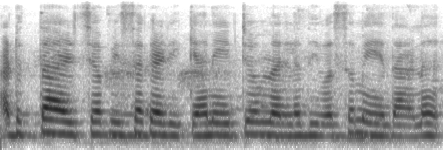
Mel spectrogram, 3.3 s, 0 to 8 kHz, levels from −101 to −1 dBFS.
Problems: low volume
